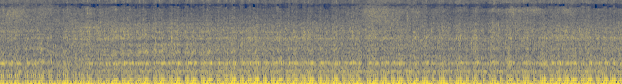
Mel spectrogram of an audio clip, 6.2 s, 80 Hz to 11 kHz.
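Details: Kawasaki ZZR600 after fitting a Micron exhaust and carb resynchronisation, now starting first time: deep, even exhaust note with steady firing pulses and clean rev rises, no knocks or misses; normal idle and revs.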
